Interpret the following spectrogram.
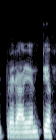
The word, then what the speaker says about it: प्रगायन्त्यः: ये जो पीडीएफ है इसमें य के बाद विसर्ग है तो उसको फ करना है, थर्ड वाले हाँ, शब्द में प्रगायन्त्यः करना है।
